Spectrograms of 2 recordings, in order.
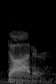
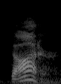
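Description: First: Low, soft first "Daughter"; tender call. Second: Tender call. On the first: Jesus tenderly addresses healed woman. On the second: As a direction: lift "daughter" gently. Jesus repeats address. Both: Acted.

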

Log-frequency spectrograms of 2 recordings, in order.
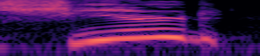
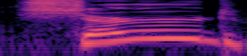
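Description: First: Sheard said with an "ee" sound, like "sheered"; pronounced "sheered". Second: Sheard said with an "er" sound, like "sherd"; pronounced "sherd". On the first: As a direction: say Sheard to rhyme with "beard". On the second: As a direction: say Sheard to rhyme with "bird". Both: Shown as a demonstration. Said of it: "how you pronounce it".

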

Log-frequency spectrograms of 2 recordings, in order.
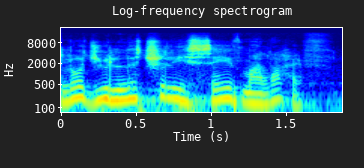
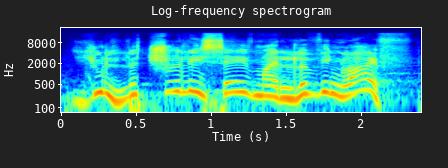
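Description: First: Softly retold prayer, no actual crying; subdued gratitude. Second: "literally saved my living life" drawn out, pitched up; slow down and lean on every word of "living life"; emphatic gratitude. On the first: Man thanking the Lord after breaking down, subdued. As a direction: say it quietly, in understated awe. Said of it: "I just broke down crying". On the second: Retold or imitated. Man telling God it was physical life, emphatic. Emphatic retake of the same prayer.

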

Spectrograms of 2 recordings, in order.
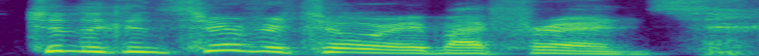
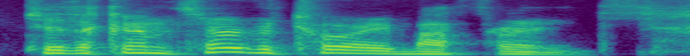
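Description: First: Grand Victorian gentleman voice. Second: Low, grand Victorian gentleman. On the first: Retold or imitated. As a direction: declaim it like a Victorian gent. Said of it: "in the most Victorian voice he can do". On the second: Shown as a demonstration. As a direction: drop low and declaim like a Victorian gent. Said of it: "give me a Victorian voice real quick".

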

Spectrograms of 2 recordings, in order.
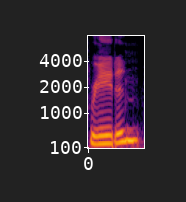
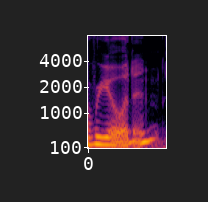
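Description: First: "Riordan" run together in two syllables; first pronunciation attempt. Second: "Riordan" in three syllables; alternative pronunciation. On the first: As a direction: say "Riordan" as REER-dan. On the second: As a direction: say "Riordan" as ree-OR-dan. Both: Shown as a demonstration. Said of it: "not sure how to pronounce".

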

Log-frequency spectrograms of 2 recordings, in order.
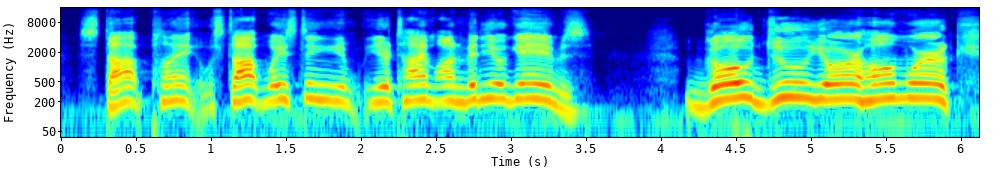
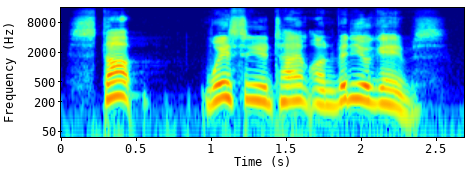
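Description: First: Louder, slower, building to a near-shout; emphatic parent scolding. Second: Loud, firm telling-off; parent scolding. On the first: A parent doubling the telling-off about video games, building to a loud slow shout. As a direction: hammer the point home and end on a yell. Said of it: "Sometimes to emphasize even more". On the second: A parent telling a gaming kid off once, firm and loud. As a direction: scold the gamer once and leave it. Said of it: "They'll say". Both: Retold or imitated.

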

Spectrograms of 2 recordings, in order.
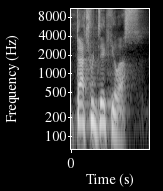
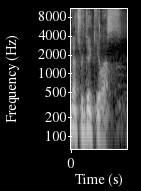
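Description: First: Said in the usual way. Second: "That's ridiculous" muttered much softer, lower; muttered repeat. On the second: Real, not acted. Preacher repeating it to himself, much softer. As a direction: drop "That's ridiculous" to a low aside.

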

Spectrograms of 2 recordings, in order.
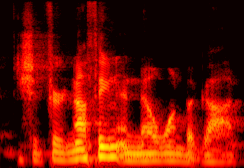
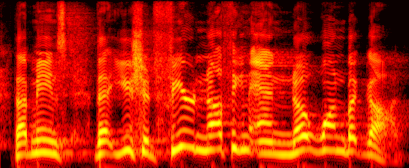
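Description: First: Lower, softer echo of the line; soft sincere repeat. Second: Raised preaching voice with weight on fear; preaching emphasis. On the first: Pastor repeating the verse to the church, soft and sincere. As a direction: let it land gently, almost to yourself. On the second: Pastor urging the congregation, raised preaching emphasis. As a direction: drive home the point from the pulpit. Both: Acted.

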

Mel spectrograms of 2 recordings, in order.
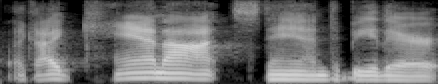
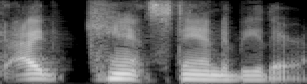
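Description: First: "cannot" drawn out and leaned on, slower; stress on cannot. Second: Said in the usual way. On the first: Real, not acted. Telling listeners how much he now hates Vegas, stressing cannot. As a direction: weigh down "cannot", each word deliberate.

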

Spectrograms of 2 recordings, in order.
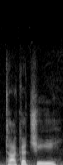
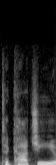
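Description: First: Takachi stressed on TA, as TAH-kuh-chee; stress on first syllable. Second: Takachi stressed on KA, as tuh-KAH-chee; stress on second syllable. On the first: Host unsure of a company's name, Takachi stressed on TA. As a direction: say Takachi with the beat up front, middle syllable reduced. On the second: Host trying out an enclosure company's name, Takachi stressed on KA. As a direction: say Takachi with the beat on the middle syllable. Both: Shown as a demonstration. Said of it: "don't remember how to pronounce that".

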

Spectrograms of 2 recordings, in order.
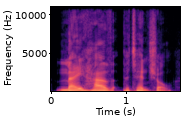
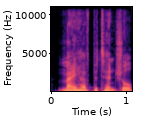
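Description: First: "May" leaned on, slow and falling; stress on may. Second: "have" leaned on, the line falling; stress on have. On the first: Podcaster reading a review aloud, stressing "May". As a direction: read "May have potential." slowly, weight on "May". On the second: Podcaster rereads the review, now stressing "have". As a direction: read "May have potential," with the weight on "have". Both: Shown as a demonstration.

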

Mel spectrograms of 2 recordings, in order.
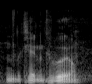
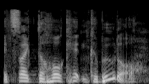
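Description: First: Low, mock-serious repeat; deadpan mock-theological; mock solemn. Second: Said in the usual way. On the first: Shown as a demonstration. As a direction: say it like a grave technical term. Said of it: "that's a theological term".

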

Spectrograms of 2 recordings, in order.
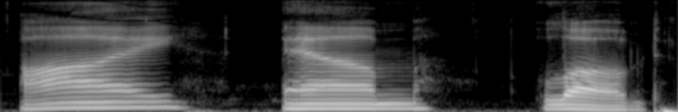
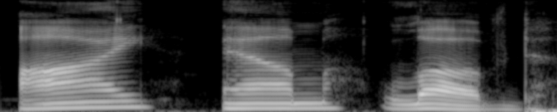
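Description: First: Word by word, slowly; paced affirmation. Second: Slow affirmation. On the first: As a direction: leave space between each word. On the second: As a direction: stretch it out gently. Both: Shown as a demonstration. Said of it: "And again".

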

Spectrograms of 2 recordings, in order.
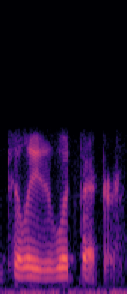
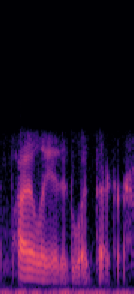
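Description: First: "pileated" starting with PILL, short i; "pileated" with first vowel as in pill; short-i pronunciation. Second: "pileated" starting with PILE, long i; "pileated" with first vowel as in pile; long-i pronunciation. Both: Shown as a demonstration. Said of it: "How do you pronounce that?".

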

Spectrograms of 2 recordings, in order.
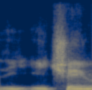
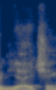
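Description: First: "I Ching" with an opening "ee" vowel. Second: "I Ching" with an opening "eye" diphthong. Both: Shown as a demonstration. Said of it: "however you wanna pronounce it".

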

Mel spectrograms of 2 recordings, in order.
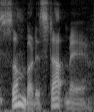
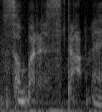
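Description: First: Deep Mask quote. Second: Soft, unvoiced whisper; quiet whispered movie line; whispered echo. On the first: Retold or imitated. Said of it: "quoting the movie". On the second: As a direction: hiss it back as a whisper.

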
